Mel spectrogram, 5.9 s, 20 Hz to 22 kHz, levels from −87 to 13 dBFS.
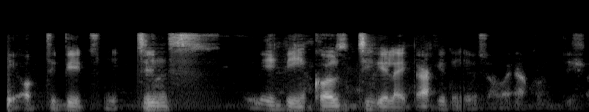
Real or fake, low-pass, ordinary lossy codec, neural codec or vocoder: fake; 7.2 kHz; none; codec, 24 kHz, 0.9 kbps, WavTokenizer, medium speech release version 1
